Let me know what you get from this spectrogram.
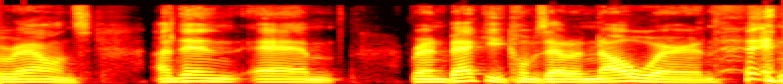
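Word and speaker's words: Rębecki: You see, they call Renbecki, I believe is how you call the name. They call him Rombeks. They have a wild way of pronouncing that name. Rebecki? They call him Rongbecki on the broadcast. And I just texted a lad who speaks Polish today, and I said, "Please tell me how to say his name." And he said it was Renbecki.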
